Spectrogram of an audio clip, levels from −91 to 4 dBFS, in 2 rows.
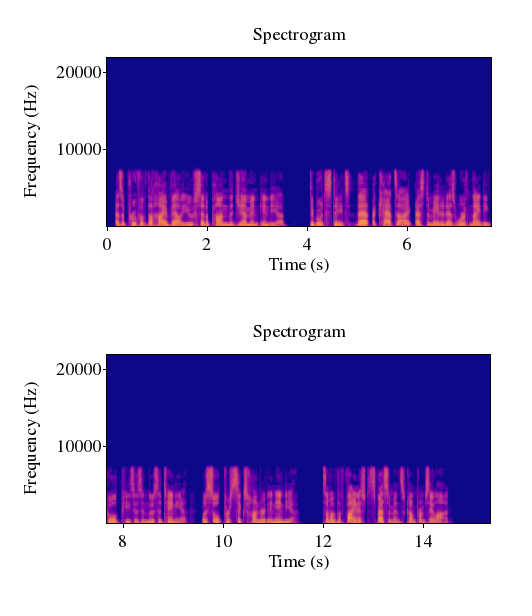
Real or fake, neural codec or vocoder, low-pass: real; none; 7.2 kHz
